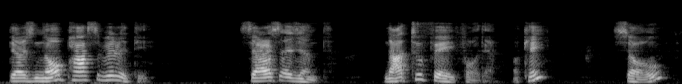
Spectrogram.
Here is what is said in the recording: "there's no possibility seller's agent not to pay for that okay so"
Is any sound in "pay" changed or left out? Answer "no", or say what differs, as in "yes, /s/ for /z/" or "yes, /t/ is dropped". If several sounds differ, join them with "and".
yes, /f/ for /p/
